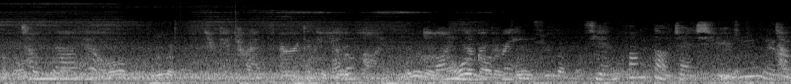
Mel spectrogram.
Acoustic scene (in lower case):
subway train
